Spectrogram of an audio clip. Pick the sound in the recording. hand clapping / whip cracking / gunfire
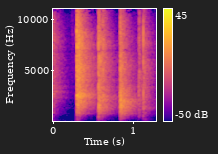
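hand clapping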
